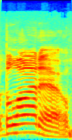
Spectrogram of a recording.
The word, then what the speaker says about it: Bolado: just water in our cups now and Pamela belotto is that how you say your last name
